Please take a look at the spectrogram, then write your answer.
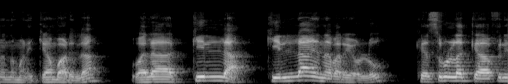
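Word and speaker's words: وَلَٰكِن لَّا يَعْلَمُونَ: വലാകിൻ ലാ യഅലമൂൻ എന്ന് മണിക്കാൻ പാടില്ല. വലാകില്ല, കില്ല എന്നേ പറയുള്ളൂ. കെസ്റുള്ള കാഫിന് ശേഷം പിന്നെ എന്തേ ഉച്ചരിക്കുള്ളൂ? നൂൻ ഉച്ചരിക്കാൻ പാടില്ല. പിന്നെ എന്താ ഉച്ചരിക്കാൻ പറ്റുള്ളൂ? ഷദ്ദുള്ള ലാമേ ഉച്ചരിക്കാവൂ. വല കില്ല, കില്ല കില്ല എന്നേ ഓതാവൂ.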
